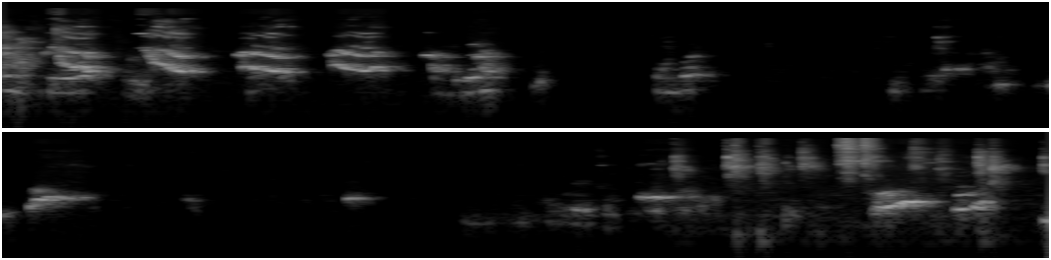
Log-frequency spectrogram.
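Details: Blenheim Cavalier King Charles Spaniel puppies, seven weeks old, from a litter of five born at New Year, in an indoor home puppy pen: a run of whiny, harmonic yelps, then scattered soft whimpers and a final burst of higher yaps.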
